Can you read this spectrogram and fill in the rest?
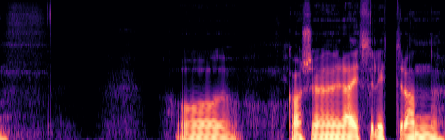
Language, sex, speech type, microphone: Norwegian, male, spontaneous, Sennheiser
